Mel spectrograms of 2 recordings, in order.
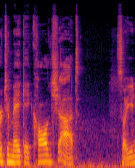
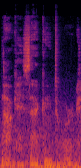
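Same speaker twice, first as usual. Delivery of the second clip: whisper; 7 semitones lower, 12 dB quieter than usual. Real, not acted. Whispered aside while checking.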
